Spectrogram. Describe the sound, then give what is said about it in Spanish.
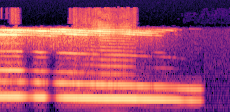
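A single long coyote howl, steady and slightly falling in pitch, loud, holding for about two seconds before cutting off abruptly. No one talks over it. “Oh, oh, oh, no, pero no, el coyote.”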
